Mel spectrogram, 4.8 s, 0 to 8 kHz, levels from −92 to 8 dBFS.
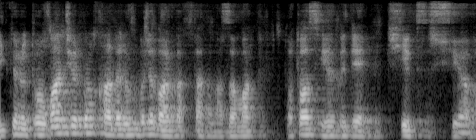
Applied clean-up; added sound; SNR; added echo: neural mask model DeepFilterNet 3.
